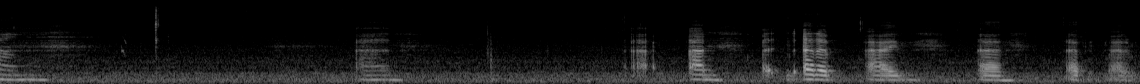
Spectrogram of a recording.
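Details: Severe non-fluent Broca's aphasia, an acquired language disorder; expressive language impaired while comprehension is stronger, with effortful, halting answering; Broca's aphasia.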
